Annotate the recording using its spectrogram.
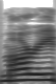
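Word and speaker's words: Māori: Do you speak I believe it's pronounced Mari. Do you celebrate the culture? Have you participated in a haka at all? I am part Mori.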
